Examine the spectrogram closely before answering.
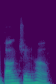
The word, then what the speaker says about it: Bong Joon-ho: me he said it right the last time bong joon-ho there you go so every time I since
